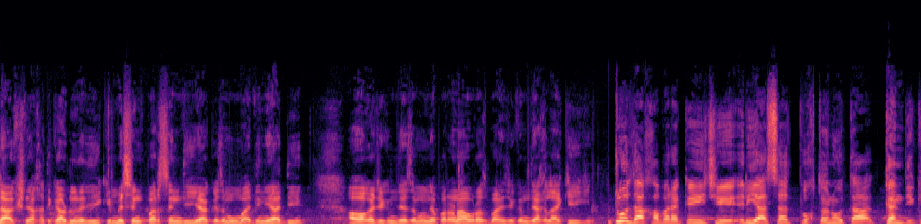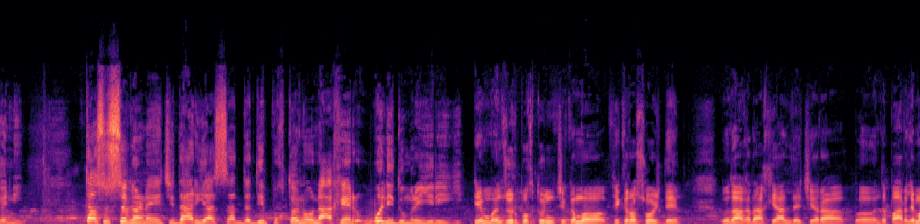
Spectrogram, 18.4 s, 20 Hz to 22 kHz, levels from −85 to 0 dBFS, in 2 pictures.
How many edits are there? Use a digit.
2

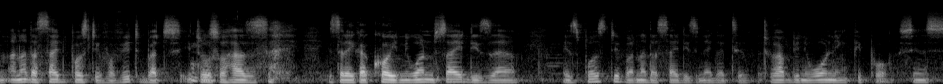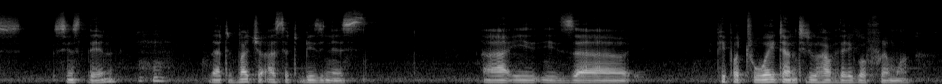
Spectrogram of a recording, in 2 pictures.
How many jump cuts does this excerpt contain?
1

